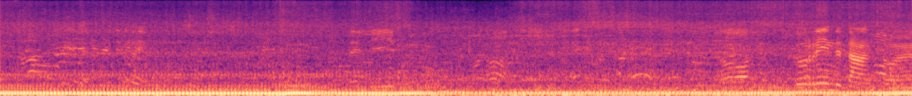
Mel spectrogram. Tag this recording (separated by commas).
Crowd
